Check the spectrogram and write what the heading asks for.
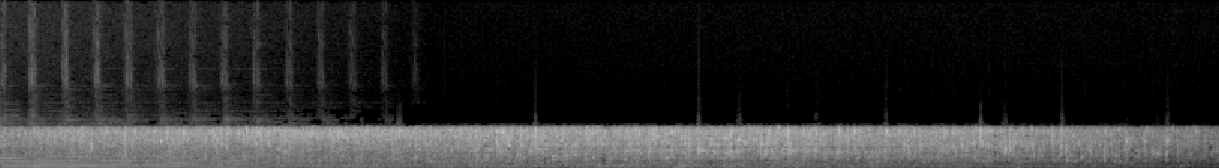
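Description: Mineral spring water pouring from a stone outlet and running along a shallow stone channel: a steady rushing trickle that grows fainter near the end.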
